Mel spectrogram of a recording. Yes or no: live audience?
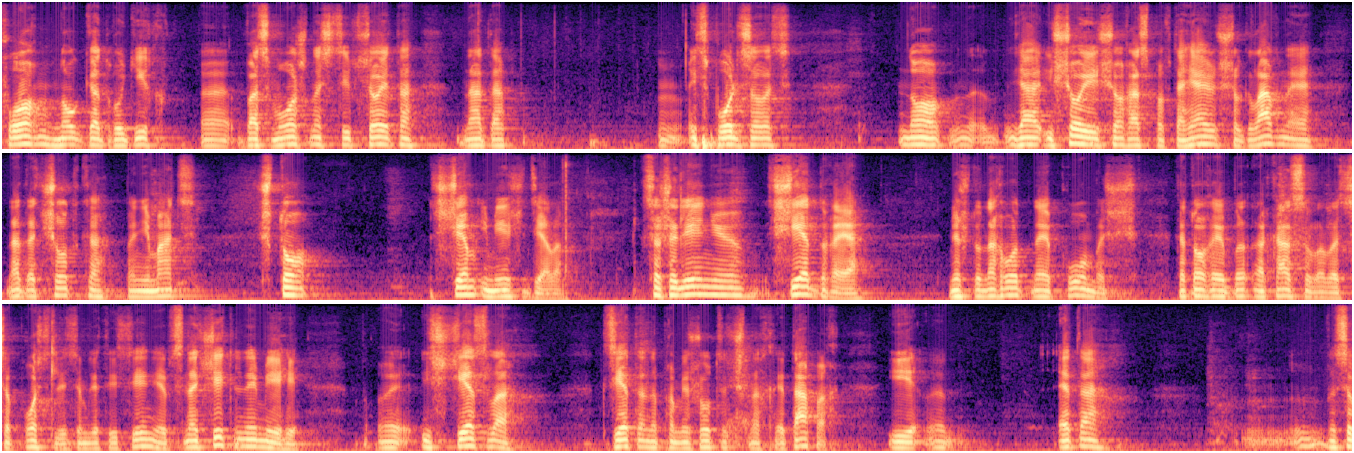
yes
